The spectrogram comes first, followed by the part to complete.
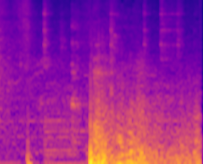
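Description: A sudden loud boom like a bazooka shot about a second in, dying away over about a second, over background music.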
